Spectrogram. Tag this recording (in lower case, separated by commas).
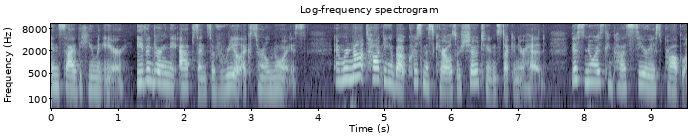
speech, woman speaking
